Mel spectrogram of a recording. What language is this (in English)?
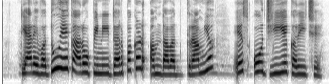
Gujarati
